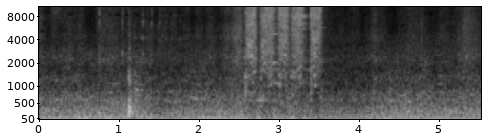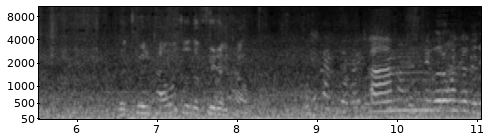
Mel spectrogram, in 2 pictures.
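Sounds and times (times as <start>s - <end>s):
steady low rumble: 0.0s - 2.6s, 3.6s - 11.0s.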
